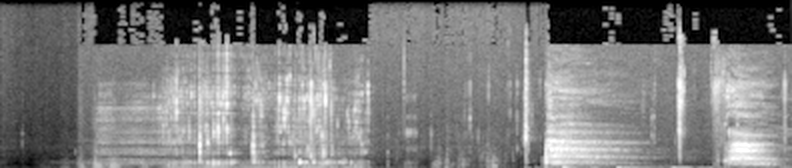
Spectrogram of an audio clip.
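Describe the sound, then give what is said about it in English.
Slurping and sipping of coffee, a few wet, airy pulls at the lips with small liquid gulps between them, fairly loud and with no talking. “Let's take a sip of this coffee.”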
